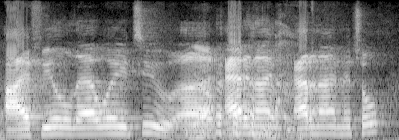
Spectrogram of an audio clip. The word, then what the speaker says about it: Adonai: Adonai Mitchell, right?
